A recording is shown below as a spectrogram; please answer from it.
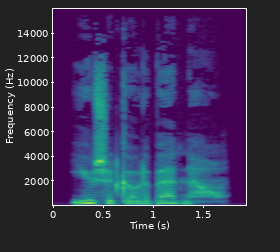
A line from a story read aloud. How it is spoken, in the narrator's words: he says in a low voice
